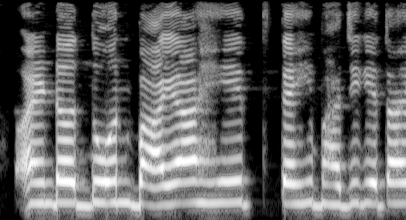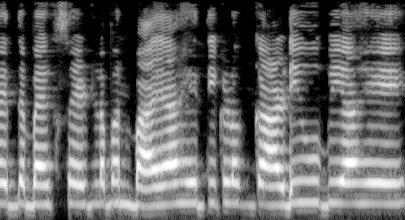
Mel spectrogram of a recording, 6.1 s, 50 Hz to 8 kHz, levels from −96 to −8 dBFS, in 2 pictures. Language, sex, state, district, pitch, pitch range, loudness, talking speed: Marathi, female, Maharashtra, Dhule, 275 Hz, 265-280 Hz, -14 LUFS, 185 wpm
